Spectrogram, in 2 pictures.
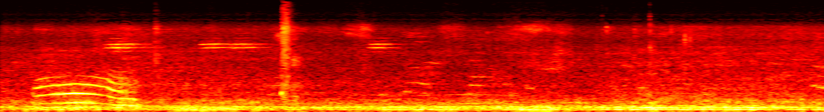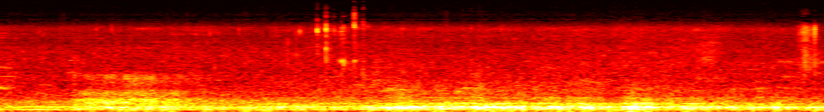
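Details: Ginger cat clawed by a new white cat while eating, so it eats lying down; one short arching meow near the start, then a steady low hum and rumbling through the rest, with faint clicks and shuffling.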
